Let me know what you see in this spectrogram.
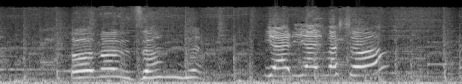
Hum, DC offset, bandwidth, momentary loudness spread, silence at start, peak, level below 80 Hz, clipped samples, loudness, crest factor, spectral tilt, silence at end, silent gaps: none; under 0.1%; 17 kHz; 13 LU; 0 s; 0 dBFS; -20 dBFS; 0.5%; -11 LUFS; 12 dB; -3.5 dB/octave; 0 s; none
